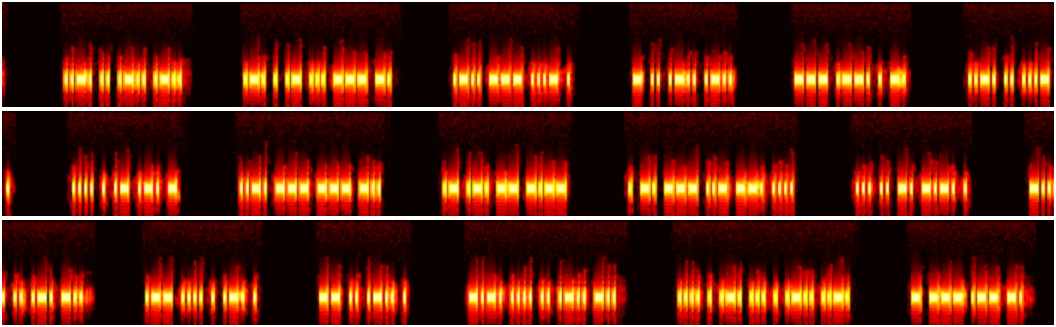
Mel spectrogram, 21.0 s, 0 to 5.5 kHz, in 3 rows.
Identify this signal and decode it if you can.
Morse code, heard as a keyed tone, about 60 wpm, 550 Hz. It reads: FILL REASON LOVE TILL OPEN FIVE HEART FOOD ARMY ENOUGH SINCE BIRD WHERE MILE CHILD HERSELF TOWN
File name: 632 words / 632 Words 60WPM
